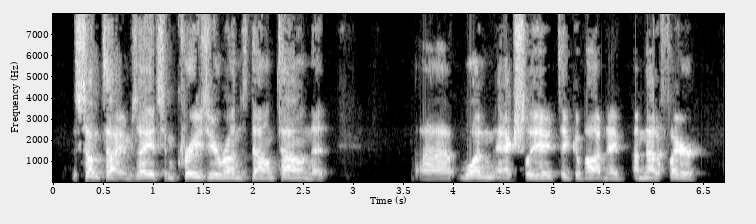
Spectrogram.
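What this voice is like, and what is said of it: Hoarse, strained voice. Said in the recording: “I'm losing my voice too.”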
